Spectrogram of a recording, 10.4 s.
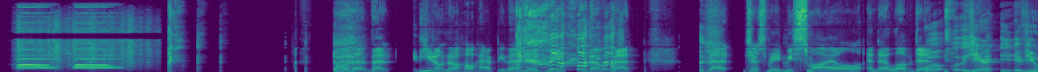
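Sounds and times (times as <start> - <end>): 
steam train whistle: 0.1 - 1.4
speech: 3.5 - 10.3
laughter: 5.2 - 6.5.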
